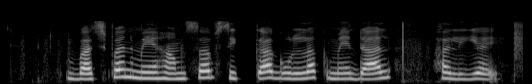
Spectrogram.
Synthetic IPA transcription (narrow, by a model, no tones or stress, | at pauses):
bət͡ʃpənmẽɦəmsəbsɪkːaɡʊlːəkmẽɖaːl | həlijə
